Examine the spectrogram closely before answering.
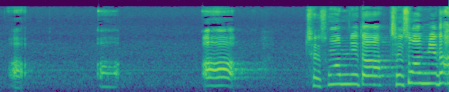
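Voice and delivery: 당황해 더듬다가 점점 높아지는 사과; 허둥지둥 높아지며 사과하듯; 당황한 사과. Retold or imitated. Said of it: "너무 당황해서". (당황해서 점점 높아지는 사과)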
